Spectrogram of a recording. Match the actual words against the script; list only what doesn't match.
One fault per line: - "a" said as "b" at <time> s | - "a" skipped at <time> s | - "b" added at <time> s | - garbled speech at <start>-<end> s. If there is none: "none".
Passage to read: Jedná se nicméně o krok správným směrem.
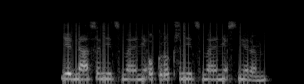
- "správným" said as "nicméně" at 1.8 s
